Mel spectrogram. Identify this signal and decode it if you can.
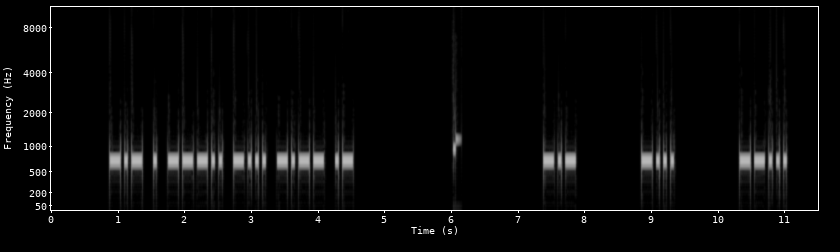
Morse code, heard as a keyed tone, about 22 wpm, spaced as for 14 wpm, 700 Hz. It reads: KE8BYA KB7
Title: USA Call Signs - 6 Characters - 6x Character Spacing - 22wpm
